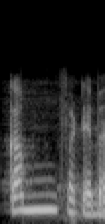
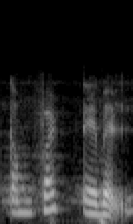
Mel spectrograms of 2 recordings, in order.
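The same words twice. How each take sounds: First: The ending is short and reduced, not 'table'. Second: The ending is said fully like the word 'table'. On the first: The speaker calls it right. "Comfortable, not comfortable" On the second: The speaker calls it wrong. "they pronounce it like is comfortable, table"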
